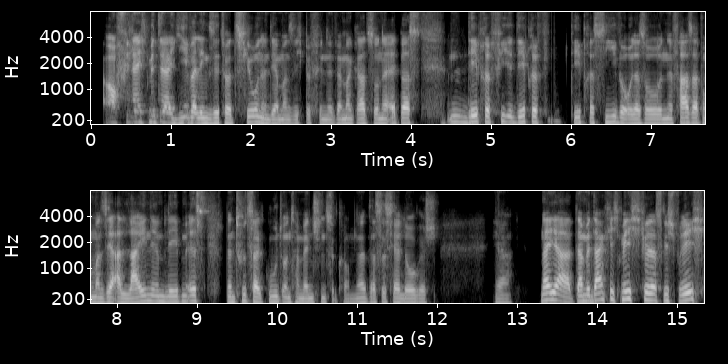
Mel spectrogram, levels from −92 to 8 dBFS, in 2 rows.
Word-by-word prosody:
Auch - - +1
vielleicht 145 0 0
mit 155 -2 -4
der 130 -1 +3
jeweiligen 130 +1 +1
Situation, 130 +4 0
in 115 - -1
der 110 0 -1
man 110 -1 -4
sich 105 0 -10
befindet. 110 -2 -8
Wenn 110 - -2
man 120 0 -2
grad 120 +2 0
so 120 - -2
'ne 120 0 -1
etwas 130 -1 +2 0.3
deprevi 155 0 0
deprv 155 +4 0 0.3
depressive 140 +1 -2
oder 120 0 +2
so 120 0 -1
'ne 120 0 -2
Phase 130 +2 +3
hat, - - 0
wo - - -6
man 120 -1 -2
sehr 125 +2 +2
alleine 115 +7 +2
im 140 -1 -2
Leben 140 +1 -2
ist, 150 0 0 0.2
dann 130 -1 -3
tut's 160 +4 -3
halt 120 - +3
gut, 135 0 -5
unter 120 -3 -6
Menschen 110 +1 -4
zu - - -8
kommen, 105 -1 -14
ne? 115 +1 -4
Das 115 +1 -6
ist 120 - -4
ja 115 - +1
logisch. 105 -1 -5 0.7
Ja. 100 -1 -11 0.4
Na 175 - +6
ja, 185 0 +6
dann 145 +1 +3
bedanke 175 +5 +3
ich - - -5
mich 200 +1 +3
für 185 - +3
das 175 - +4
Gespräch. 165 +4 +2
130 Hz, 215 wpm, -24 LUFS, 115-150 Hz, 0.7 s, Na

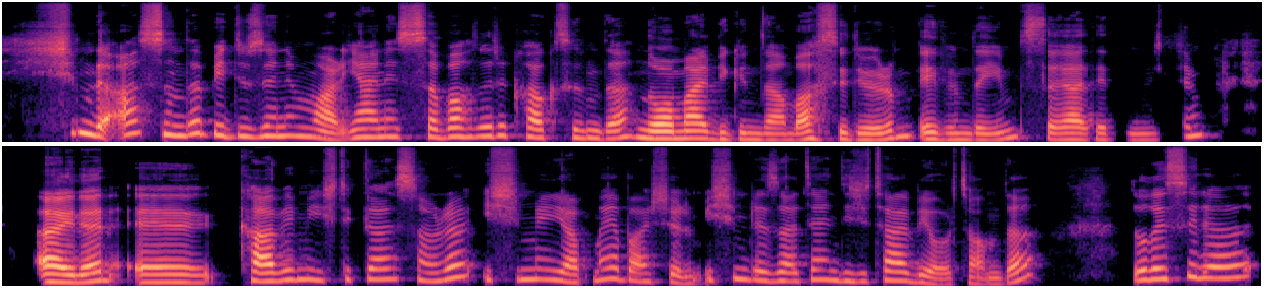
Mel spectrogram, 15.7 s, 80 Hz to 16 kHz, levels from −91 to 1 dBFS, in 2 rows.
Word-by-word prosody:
Şimdi 320 -6 +2
aslında 290 -1 0
bir 260 -5 0
düzenim 240 0 -2
var. 170 -5 +2
Yani, 220 +4 -1
sabahları 230 +2 0
kalktığımda, 205 -3 -1
normal 185 -2 +6
bir 165 - -2
günden 155 -1 -4
bahsediyorum, 165 +4 0
evimdeyim, 155 +3 -2
seyahat 160 -7 -1
etmemişim. 155 - -9 0.5
Aynen. 200 +7 +7
Eee, 195 -1 +2
kahvemi 240 +3 +3
içtikten 265 +2 -5
sonra 270 +3 -2
işimi 260 0 -4
yapmaya 240 +6 -3
başlarım. 210 -6 -5
İşim 260 +2 -6
de 240 -2 -2
zaten 225 +3 -4
dijital 220 +1 -2
bir 175 - -1
ortamda. 145 - -5 0.6
Dolayısıyla, 290 +4 +1
220 Hz, 115 wpm, -22 LUFS, 185-255 Hz, 0.6 s, Aynen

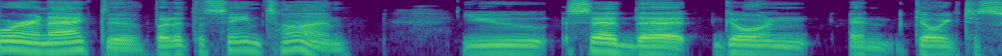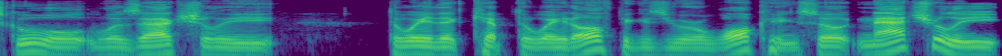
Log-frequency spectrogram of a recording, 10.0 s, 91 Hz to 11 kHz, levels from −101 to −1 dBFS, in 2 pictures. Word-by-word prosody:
were 170 -2 +4
inactive, 140 - +2
but 115 - -1
at 120 - -5
the - - -7
same 160 -1 +1
time, 140 - -2 0.5
you 115 0 -6
said 140 -6 +5
that 110 0 +4
going 120 -4 -3 0.2
and 105 -3 -8
going 115 -2 -1
to - - -2
school 130 -7 0
was, 100 +1 -4
actually 100 -4 +1 0.6
the - - -5
way 110 -1 +2
that 105 -1 -2
kept - - -2
the - - -5
weight 100 0 0
off 170 +8 +2
because 95 -4 -6
you 95 - -10
were 95 0 -5
walking, 95 0 -2
so, 110 +1 0
naturally, 105 -2 +3
110 Hz, 180 wpm, -25 LUFS, 100-120 Hz, 0.6 s, said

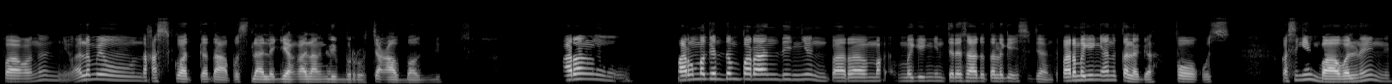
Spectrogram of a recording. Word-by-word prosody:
pa 140 -1 +2
ako - - -4
nun, 200 -1 -15
yung - - -19
alam 225 - -2
mo - - -5
yung 210 -3 -3 0.3
naka-squat 145 -4 -2
ka 130 - -2
tapos 120 +1 -3
lalagyan 120 0 +1
ka 120 - 0
ng 120 0 -1
libro 115 -3 -9
tsaka 115 +1 -1
bag. 105 0 -8 1.4
Parang 245 +4 +5 0.8
parang 210 +3 +5
magandang 255 0 +2
paraan 240 -1 +4
din 230 -1 -8
yun, 215 - -9
para 165 0 +2 0.3
maging 170 +1 -5
interesado 160 -1 +1
talaga 155 0 -3
yung 145 - -6
estudyante 130 -5 -11
para 170 +2 +6
maging 205 +1 +3
ano, 205 - -1
talaga 120 - 0 0.2
focus 125 -4 -5 0.5
kasi 210 - -6
ngayon 220 -6 -2
bawal 130 +1 +7
na 170 +5 -2
yun, 210 -5 -10
160 Hz, 165 wpm, -24 LUFS, -, 1.4 s, bawal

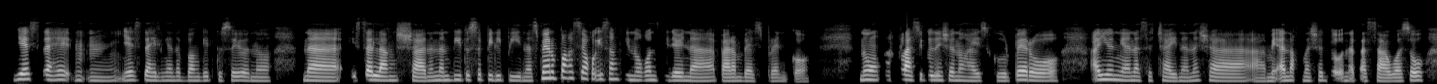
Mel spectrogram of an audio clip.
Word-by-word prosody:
Yes 245 +1 +4
dahil, 220 0 +1
mm. 180 -3 -8
Yes, 200 0 -2
dahil 185 -3 0
nga 185 - -5
nabanggit 185 0 -5
ko 180 - -11
sa'yo 185 +1 -2
'no, 170 -1 -6 0.3
na 175 -3 +5
isa 220 - +4
lang 190 -1 +4
siya 175 -3 +3
na 190 - -3
nandito 210 +2 -2
sa - - -6
Pilipinas. 185 -4 -4
Meron 290 0 +8
pa 310 - +6
kasi 295 -1 -3
akong 245 -3 +2
isang 240 +1 -2
kino-consider 195 -3 -2
na 170 0 0
parang 170 0 +2
best 160 -2 -5
friend 160 0 -8
ko. - - -4 0.6
Nung 215 -1 +3
kaklase 215 +1 +2
ko 205 - -1
din 200 - -1
siya 195 -1 -2
nung 185 - -3
high 170 0 -4
school, 170 0 -7
pero 195 -4 +3 0.3
ayon 220 0 +3
nga 190 - +1
nasa 185 0 -5
China 165 -2 -3
na 190 - -5
siya, 190 -1 -3 0.3
ah, - - -4
may - - +1
anak 180 +1 +1
na 180 - -5
siya 185 +1 -5
doon - - -3
at - - -3
asawa. 160 -2 +1
So, 190 +4 +1
190 Hz, 220 wpm, -24 LUFS, 175-210 Hz, 0.6 s, Meron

